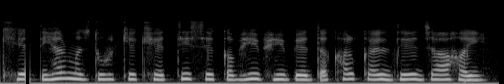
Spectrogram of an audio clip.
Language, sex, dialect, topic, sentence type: Magahi, female, Central/Standard, banking, statement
